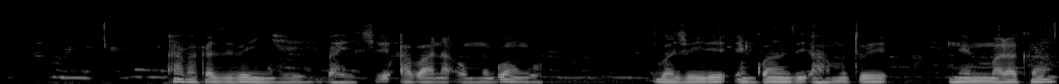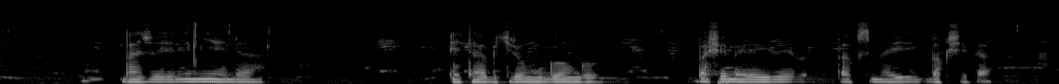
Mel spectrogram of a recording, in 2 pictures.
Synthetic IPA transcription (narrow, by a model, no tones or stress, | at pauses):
aβakaziβaiɲɟiβaheciɾe̞̰ʔaβaːnaʔomumuɡo̞ːŋɡo̞ | βaʒwiiɾe̞ʔːŋkwaːnziʔahamutwe̞ | nemmaɾakʰa | βaʒwiiɾe̞nemje̞ːnda | etaɡuciɾo̞ːmuɡo̞ːŋɡo̞ | βaʃe̞me̞ɾeiɾwe | βaku̥smaiβaku̥ʃeka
